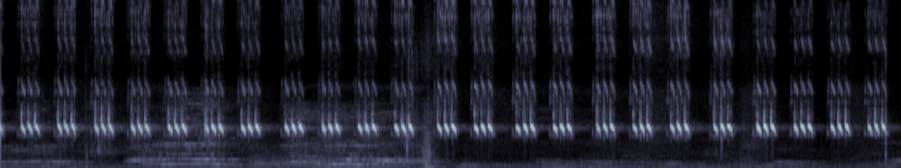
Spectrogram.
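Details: Cricket chirping steadily: high, shrill chirps of three or four rapid pulses each, repeated about three to four times per second. Vietnamese voices talk softly in the background during the first half.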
